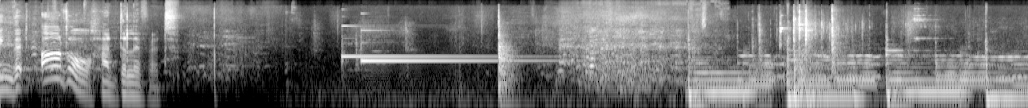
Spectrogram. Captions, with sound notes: that Ardal had delivered. [doorbell dings] [whimsical music playing]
